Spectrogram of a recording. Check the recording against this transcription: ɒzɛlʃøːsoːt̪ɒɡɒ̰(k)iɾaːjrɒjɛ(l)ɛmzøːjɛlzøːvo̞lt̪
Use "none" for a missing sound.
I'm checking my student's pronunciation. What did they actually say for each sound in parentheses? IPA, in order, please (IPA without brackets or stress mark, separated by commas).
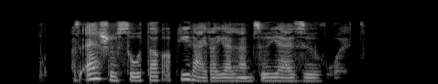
k, lː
